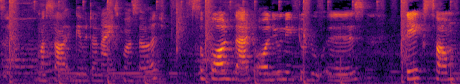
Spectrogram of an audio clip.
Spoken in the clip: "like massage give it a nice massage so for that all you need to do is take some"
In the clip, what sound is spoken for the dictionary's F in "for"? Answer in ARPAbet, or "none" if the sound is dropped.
P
